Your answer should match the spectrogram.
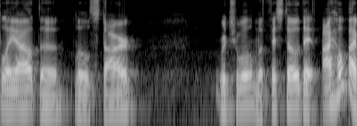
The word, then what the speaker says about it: Mephisto: It looked terrible, but I think Mephisto looks pretty cool.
